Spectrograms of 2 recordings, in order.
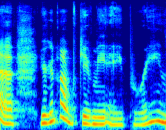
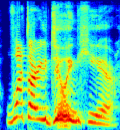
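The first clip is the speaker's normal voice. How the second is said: loud, high, slow witch's demand; booming old witch; 7 semitones higher, 15 dB louder than usual. Acted. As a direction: boom it out as the giant crone. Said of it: "you hear a voice boom".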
